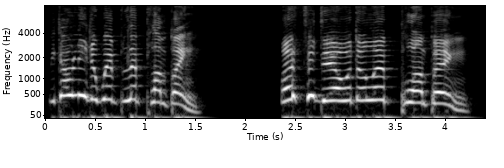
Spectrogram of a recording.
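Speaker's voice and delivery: high, loud incredulous outburst; exasperated rant. Real, not acted. Host ranting to viewers about lip plumping, high and loud. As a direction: throw it up high and loud in disbelief.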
